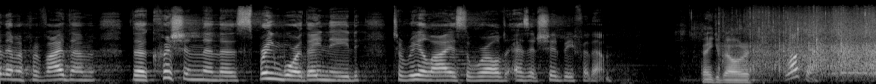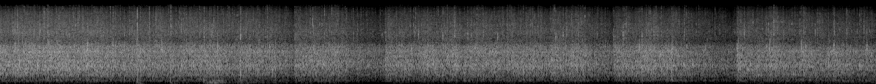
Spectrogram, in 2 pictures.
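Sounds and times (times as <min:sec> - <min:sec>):
speech: 0:00.0 - 0:06.2, 0:07.0 - 0:08.2
audience applause: 0:07.0 - 0:17.5.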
